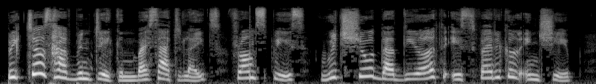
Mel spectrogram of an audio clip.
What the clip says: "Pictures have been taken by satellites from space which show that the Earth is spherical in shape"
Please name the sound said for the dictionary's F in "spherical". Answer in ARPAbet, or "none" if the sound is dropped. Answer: F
